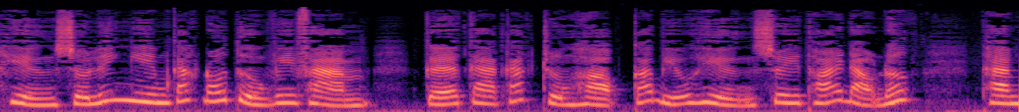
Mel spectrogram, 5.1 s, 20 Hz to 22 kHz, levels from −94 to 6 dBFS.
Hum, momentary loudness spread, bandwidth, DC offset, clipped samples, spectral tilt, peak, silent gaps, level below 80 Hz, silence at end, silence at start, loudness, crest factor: none; 5 LU; 16.5 kHz; under 0.1%; under 0.1%; -4.5 dB/octave; -2 dBFS; none; -48 dBFS; 0 s; 0 s; -18 LUFS; 16 dB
